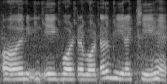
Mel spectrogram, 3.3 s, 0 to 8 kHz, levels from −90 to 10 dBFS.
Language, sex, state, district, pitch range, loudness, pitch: Hindi, female, Haryana, Charkhi Dadri, 180-195 Hz, -15 LUFS, 185 Hz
